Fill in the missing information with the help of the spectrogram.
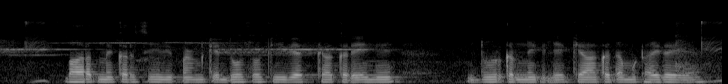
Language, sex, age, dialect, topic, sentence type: Hindi, male, 18-24, Hindustani Malvi Khadi Boli, agriculture, question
